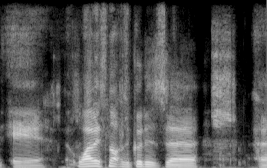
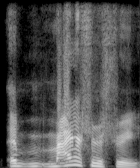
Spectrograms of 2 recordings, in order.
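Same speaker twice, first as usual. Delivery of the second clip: put-on slow, hesitant line in a light Chinese accent; mock Chinese accent; 4 semitones higher, slower than usual. Retelling the witness answering the cop, slow mock Chinese accent. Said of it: "he said it in such a strong accent".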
